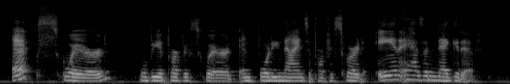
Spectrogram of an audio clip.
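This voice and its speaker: A woman's fairly low voice at a fairly quick pace, ordinary pitch variation, and noticeable background noise behind it. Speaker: math teacher. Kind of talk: tutorial.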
